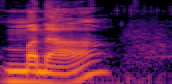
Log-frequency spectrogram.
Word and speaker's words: mana: Let the healer get some mana. That's the proper pronunciation, by the way, if you didn't know.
